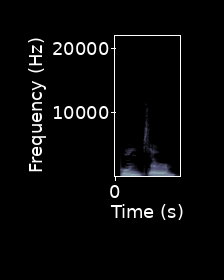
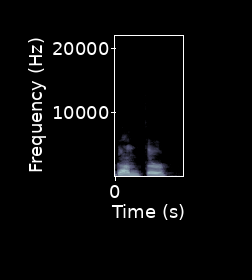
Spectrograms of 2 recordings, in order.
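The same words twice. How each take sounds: First: Gunther with an "oo" vowel, GOON-ther; intended name pronunciation. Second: Gunther with an "uh" vowel, like "gun"; mistaken pronunciation. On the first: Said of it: "his name is now Gunther". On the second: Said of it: "not Gunther". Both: Shown as a demonstration.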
